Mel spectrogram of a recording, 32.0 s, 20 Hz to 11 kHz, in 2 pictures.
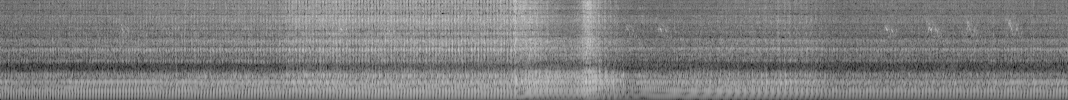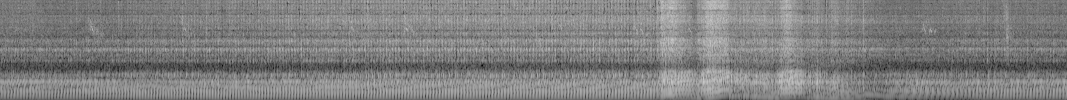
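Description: Mitsubishi Lancer Evolution X's turbocharged 2.0-litre inline-four idling steadily through a Greddy Ti-C titanium turboback exhaust with muffler, heard close at the tailpipe. It is revved once about eight seconds in, then blipped a few times in quick succession near the end, falling back to idle after each.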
